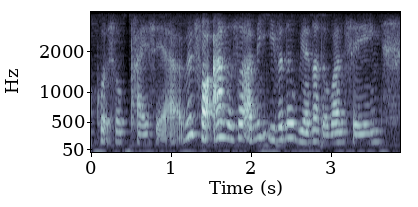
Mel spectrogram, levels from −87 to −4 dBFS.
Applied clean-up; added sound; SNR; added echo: none; none; none; reverberation time 0.3 s.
